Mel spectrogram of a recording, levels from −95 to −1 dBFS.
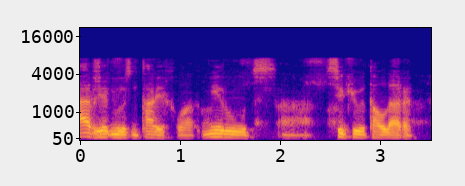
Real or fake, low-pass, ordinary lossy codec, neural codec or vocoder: fake; 7.2 kHz; none; codec, 16 kHz, 4 kbps, FunCodec, trained on Chinese and English, 50 frames a second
